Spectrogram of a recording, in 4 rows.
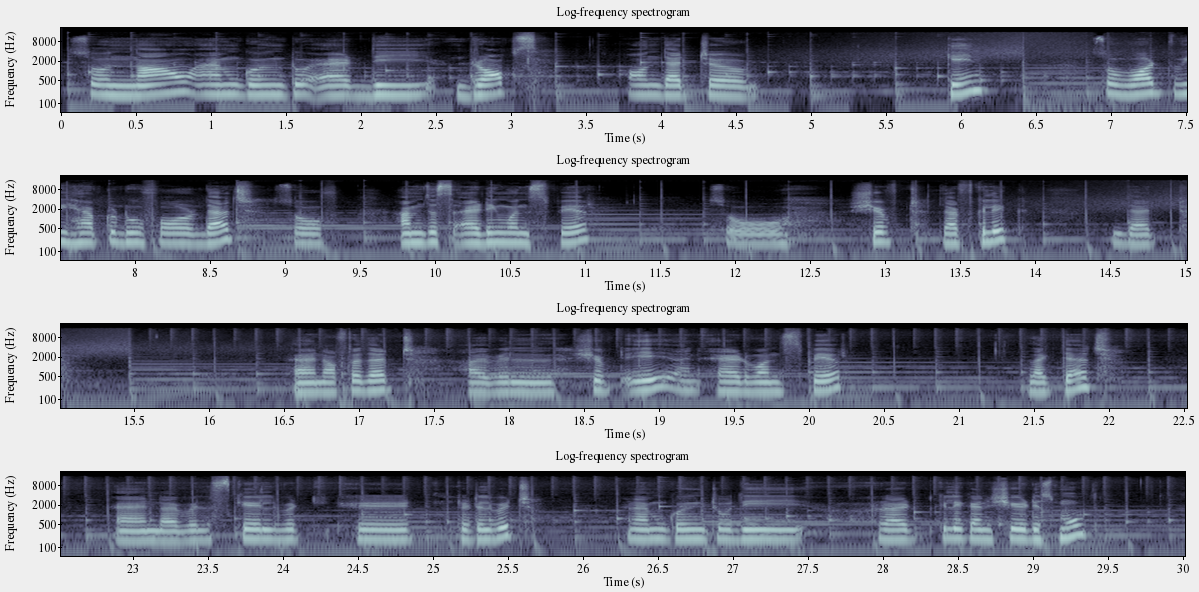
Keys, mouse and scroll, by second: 0.9-2.0 shift+middle drag, 2.0-2.4 scroll up 5, 3.1 scroll down 3, 3.7-5.2 shift+middle drag, 5.2 click, 5.5-5.9 scroll up 6, 5.9 shift+middle click, 6.6 scroll up 1, 6.8-7.2 shift+middle drag, 7.2-7.6 scroll down 4, 7.6-8.7 middle drag, 8.7 scroll up 1, 9.0-10.2 shift+middle drag, 10.2-11.1 scroll down 3, 13.5 shift+right click, 14.2 scroll up 4, 14.6 shift+middle click, 15.0 scroll up 1, 18.0 shift+a, 18.1 shift+a, 21.0-21.3 scroll up 2, 21.3-23.5 shift+middle drag, 23.3 s, 23.5 s, 25.3-26.8 scroll up 9, 25.7 shift+middle click, 26.8 shift+middle click, 27.3-30.0 shift+right drag.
